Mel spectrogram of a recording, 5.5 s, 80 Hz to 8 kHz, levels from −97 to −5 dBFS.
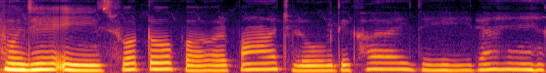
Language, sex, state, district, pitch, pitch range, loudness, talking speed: Hindi, female, Madhya Pradesh, Umaria, 225 Hz, 205-240 Hz, -16 LUFS, 110 wpm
